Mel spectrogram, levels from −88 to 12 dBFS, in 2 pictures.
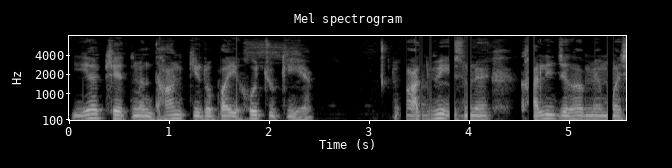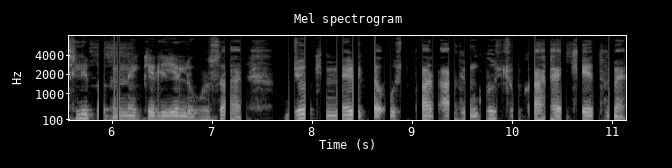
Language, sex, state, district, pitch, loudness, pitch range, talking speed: Hindi, male, Bihar, Jahanabad, 120 Hz, -29 LUFS, 115-135 Hz, 170 wpm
